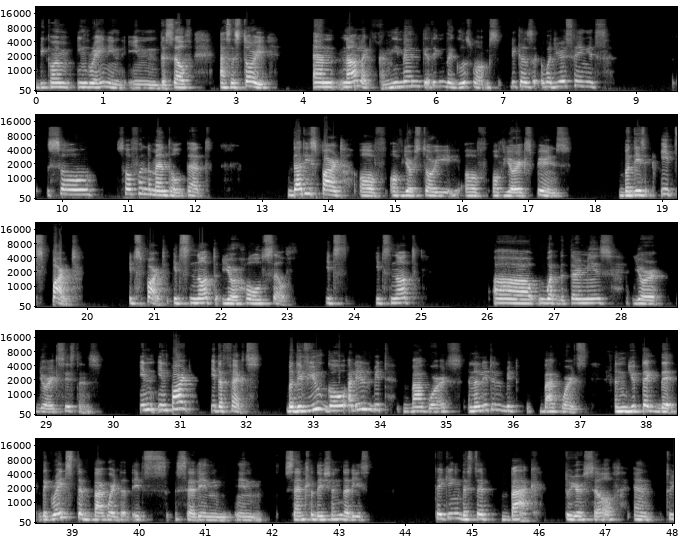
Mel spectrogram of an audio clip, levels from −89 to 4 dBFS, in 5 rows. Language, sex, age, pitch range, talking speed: English, female, 40-59, 170-205 Hz, 125 wpm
